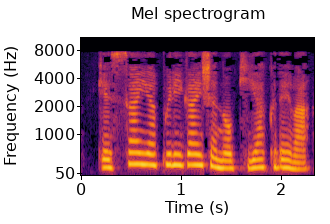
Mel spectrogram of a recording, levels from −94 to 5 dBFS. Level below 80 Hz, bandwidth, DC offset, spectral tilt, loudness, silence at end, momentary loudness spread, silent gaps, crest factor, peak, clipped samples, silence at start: -58 dBFS; 8 kHz; under 0.1%; -5.5 dB/octave; -12 LUFS; 0.05 s; 5 LU; none; 12 dB; 0 dBFS; under 0.1%; 0.2 s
